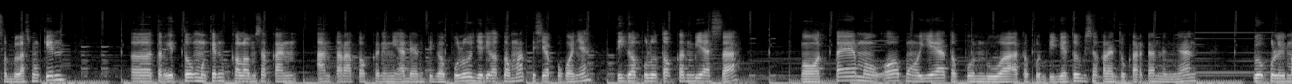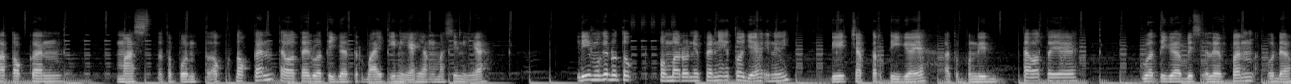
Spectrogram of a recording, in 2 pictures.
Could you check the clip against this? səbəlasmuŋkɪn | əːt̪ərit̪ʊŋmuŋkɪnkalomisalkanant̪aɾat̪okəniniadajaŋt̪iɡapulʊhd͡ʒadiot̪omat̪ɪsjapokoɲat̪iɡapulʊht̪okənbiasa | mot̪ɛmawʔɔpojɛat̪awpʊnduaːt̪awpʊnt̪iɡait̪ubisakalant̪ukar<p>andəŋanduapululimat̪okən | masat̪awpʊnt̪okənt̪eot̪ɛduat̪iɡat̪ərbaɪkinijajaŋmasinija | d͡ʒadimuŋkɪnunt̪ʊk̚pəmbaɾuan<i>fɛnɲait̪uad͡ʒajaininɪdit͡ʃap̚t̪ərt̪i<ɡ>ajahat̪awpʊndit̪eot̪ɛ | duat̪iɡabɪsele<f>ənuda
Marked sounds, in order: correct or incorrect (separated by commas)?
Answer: incorrect, correct, correct, correct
